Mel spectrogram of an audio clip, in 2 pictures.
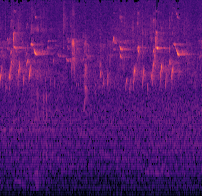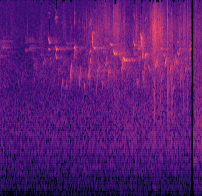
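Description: Small birds chirping and singing, with many short high calls in quick runs, over a steady background hiss.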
